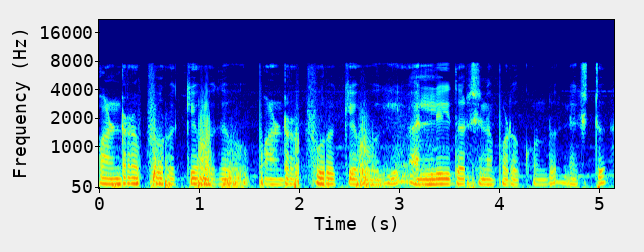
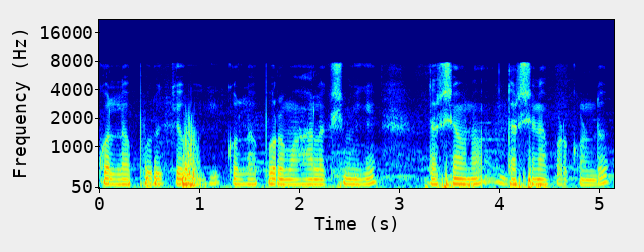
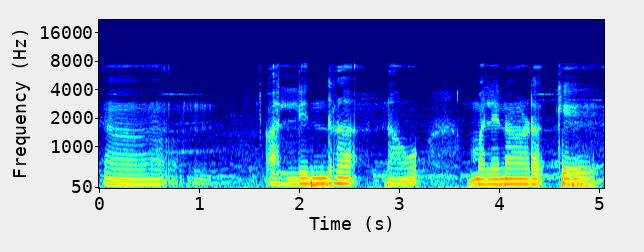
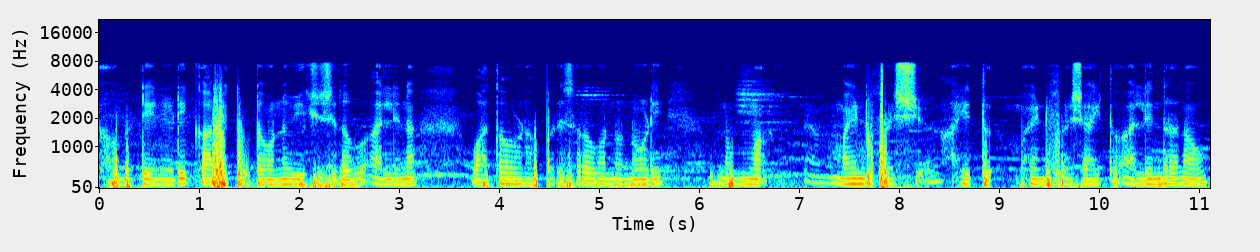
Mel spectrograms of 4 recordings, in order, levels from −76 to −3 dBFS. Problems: background sounds at intervals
